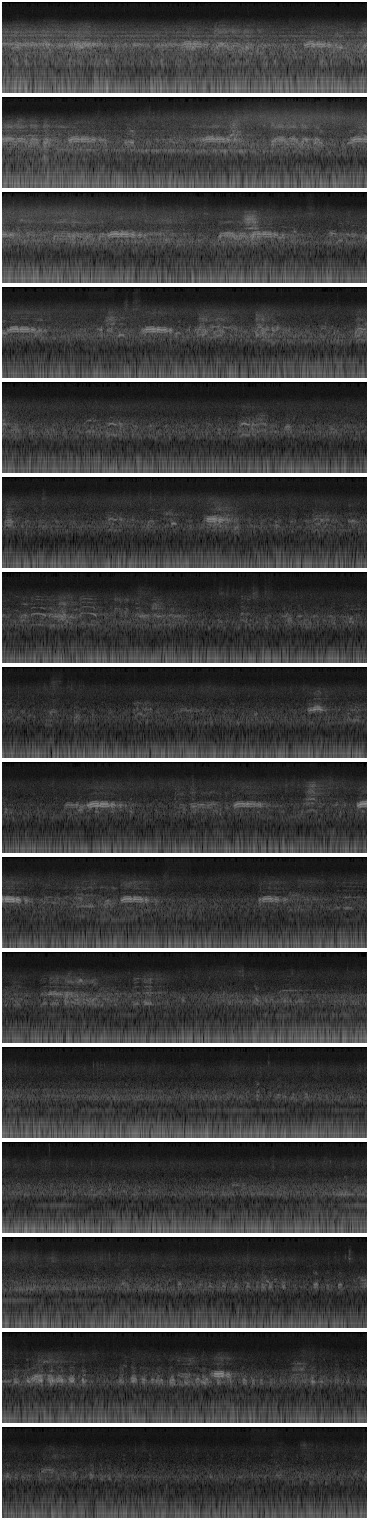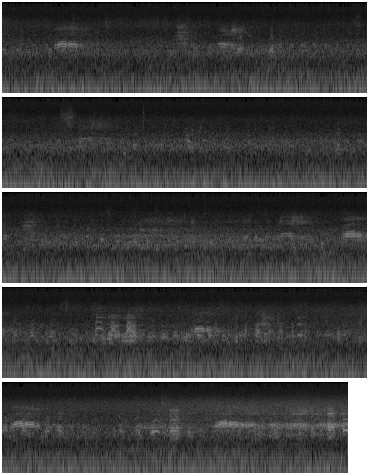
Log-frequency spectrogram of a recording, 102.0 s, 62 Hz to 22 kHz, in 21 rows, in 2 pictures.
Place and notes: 23:39 Berlin, Buch, Moorlinse - pond, wetland ambience
Deutschland, October 2021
